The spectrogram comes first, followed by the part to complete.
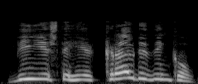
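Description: A man's voice: very high-pitched, a little slow, mellow, no room sound, voice pushed up. A man voicing a young, weary police detective who asks and queries in an audiobook. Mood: puzzled. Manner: querying, slightly exasperated. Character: young male police detective, eager, weary, questioning sidekick. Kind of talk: audiobook character dialogue. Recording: dull lo-fi recording.

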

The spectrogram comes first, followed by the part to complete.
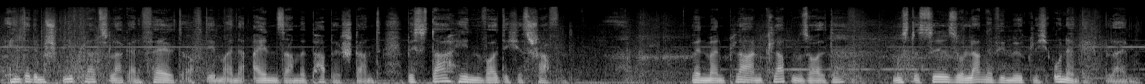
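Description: A man's voice: sits low, expressive, a little slow, noisy background. An actor playing a troubled young man on the run in a German radio crime drama, telling his story in a brooding, intimate way. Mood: tense, brooding. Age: young adult. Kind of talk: radio drama narration and dialogue. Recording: studio radio drama with music underneath.

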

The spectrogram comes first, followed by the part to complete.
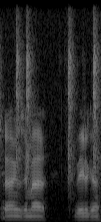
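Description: An actor playing a hesitant, dutiful junior office clerk in a German radio play. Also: male voice, on the low side, monotone, slow, heavy background noise. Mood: puzzled.

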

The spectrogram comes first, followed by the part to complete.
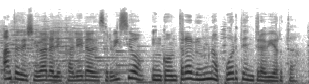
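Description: A woman's voice: medium pitch, quick pace, darkish tone. A woman reading scripted narration for a radio drama. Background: music.

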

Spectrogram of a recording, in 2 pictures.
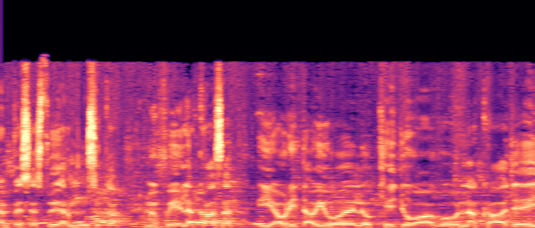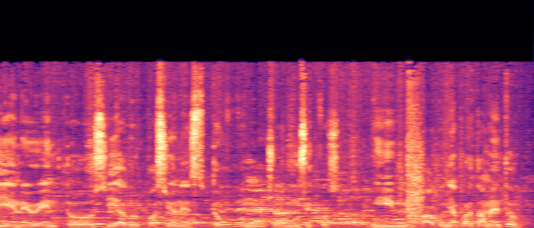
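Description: A man in his twenties with a Colombian accent giving casual, somewhat hesitant testimony as an interviewed musician. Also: medium pitch. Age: 20s. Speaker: street drummer interviewee.

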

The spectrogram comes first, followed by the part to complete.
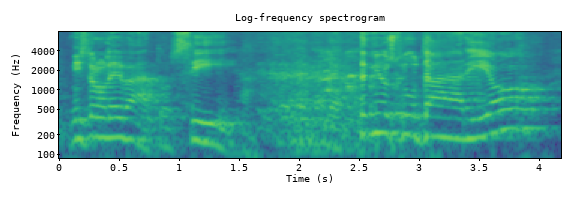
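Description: A man's voice: sits high, lively intonation, background noise. A man playing a boastful, cantankerous folksy saint in a comic stage dialogue, with a theatrical, rambling delivery. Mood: mock-solemn boasting. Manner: theatrical, rambling, drawn-out then bursting out. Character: boastful, cantankerous folksy male saint telling his miracles. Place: theatre stage, live audience. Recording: echoey theatre stage with audience.

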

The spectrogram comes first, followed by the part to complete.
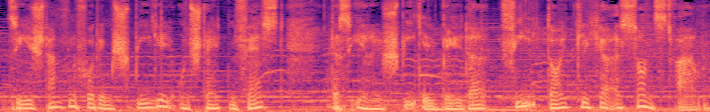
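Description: A male storyteller narrates a fantasy radio drama. His very deep voice moves slowly and deliberately, with loud music underneath. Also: expressive.

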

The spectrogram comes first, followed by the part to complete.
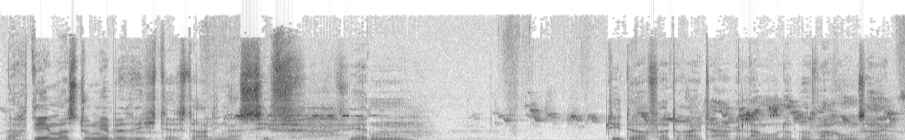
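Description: A composed gentleman with a fairly low voice, played by a male actor in a radio play. He questions in a measured, deliberate way, with faint noise behind him. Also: steady tone, close to an everyday voice. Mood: wary, questioning. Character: composed, probing Armenian gentleman, addressed as effendi. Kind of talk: radio drama acting.

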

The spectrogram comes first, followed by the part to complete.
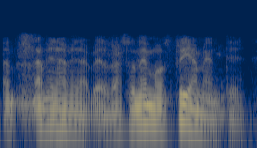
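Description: An actor playing a worried husband in an old radio horror drama, coaxing and hesitant, with a husky voice. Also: male voice, very deep voice, lively intonation, normal speed, heavily acted. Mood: puzzled. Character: worried, soothing husband humouring his wife. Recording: dull old radio recording.

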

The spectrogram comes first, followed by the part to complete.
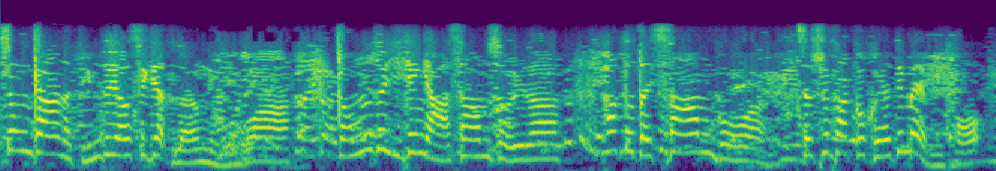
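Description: A brash, bossy young woman with a Cantonese accent, chatty and flippant in a radio drama. Her voice is fairly high, heard through a dull recording with a loud crowd behind her. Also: big pitch swings, moderate pace. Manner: chatty, blunt, exclamatory. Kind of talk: 1990s radio drama dialogue.

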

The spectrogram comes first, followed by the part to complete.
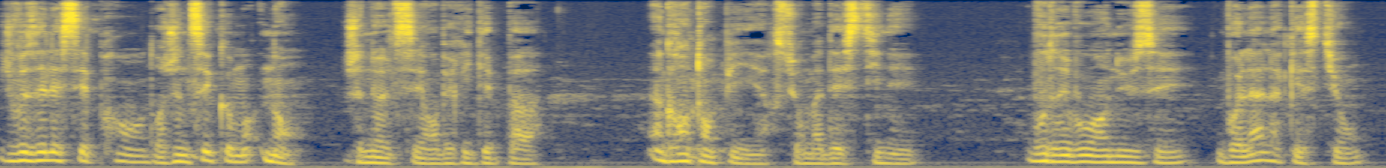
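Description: A man's voice: medium pitch, expressive, moderate pace, dark tone, breathy edge. A man voicing a proud, passionate society lady in love, with emphatic, pleading delivery, in a dramatic reading of a novel. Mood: wounded, pressing.

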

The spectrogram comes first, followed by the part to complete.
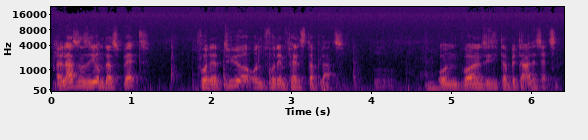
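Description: A man playing a self-assured amateur sleuth in a German radio drama, speaking politely and deliberately. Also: mid-range voice, darkish tone, lightly acted. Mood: deliberate, commanding. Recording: dull radio recording, faint noise.

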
